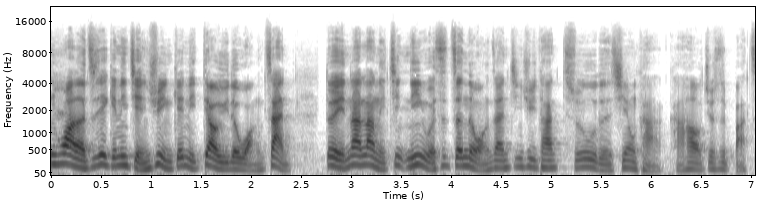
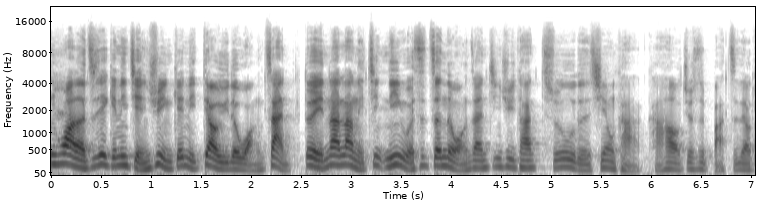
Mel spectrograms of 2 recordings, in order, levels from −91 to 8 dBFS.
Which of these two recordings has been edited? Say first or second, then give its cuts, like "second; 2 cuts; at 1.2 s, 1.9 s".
second; 1 cut; at 2.5 s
